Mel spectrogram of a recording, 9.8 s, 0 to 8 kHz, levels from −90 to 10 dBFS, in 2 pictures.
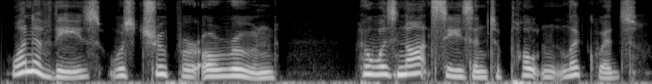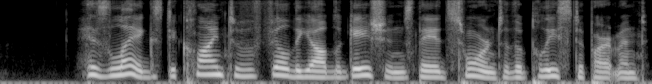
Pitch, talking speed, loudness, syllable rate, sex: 195 Hz, 165 wpm, -17 LUFS, 5.4 syllables/s, female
